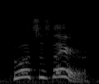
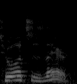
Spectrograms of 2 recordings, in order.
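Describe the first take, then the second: First: Voce in falsetto, beffarda; squeaky mock voice. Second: Said in the usual way.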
